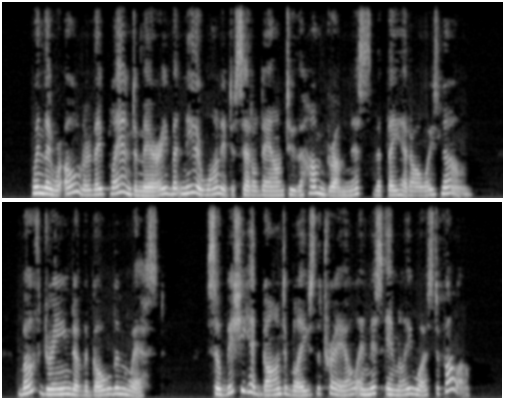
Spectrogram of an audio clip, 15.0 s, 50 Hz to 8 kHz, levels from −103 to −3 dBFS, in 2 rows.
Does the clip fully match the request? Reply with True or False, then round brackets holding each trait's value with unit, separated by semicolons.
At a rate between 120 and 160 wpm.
False (170 wpm)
